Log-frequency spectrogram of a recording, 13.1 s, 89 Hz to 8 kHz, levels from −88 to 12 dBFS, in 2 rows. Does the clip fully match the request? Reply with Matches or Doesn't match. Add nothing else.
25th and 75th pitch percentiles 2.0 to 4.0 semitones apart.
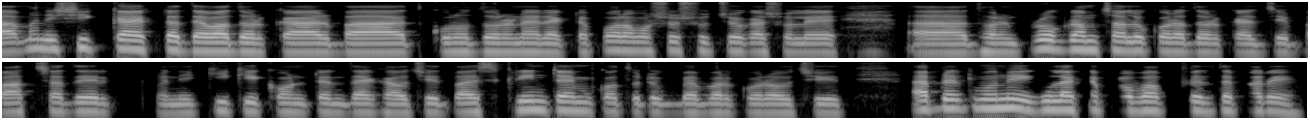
Matches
